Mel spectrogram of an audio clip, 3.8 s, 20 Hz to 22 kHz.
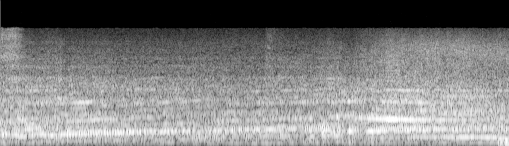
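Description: A race car at the 2013 24 Hours of Spa powers uphill near La Source, its engine a steady, moderately distant roar building slightly toward the end.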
